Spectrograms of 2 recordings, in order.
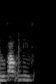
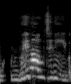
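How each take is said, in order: First: Said in the usual way. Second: "without an Eve" higher and much louder; stress on "without an Eve". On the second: Acted. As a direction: punch "without an Eve" as the crucial point. Repeats the line for emphasis.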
